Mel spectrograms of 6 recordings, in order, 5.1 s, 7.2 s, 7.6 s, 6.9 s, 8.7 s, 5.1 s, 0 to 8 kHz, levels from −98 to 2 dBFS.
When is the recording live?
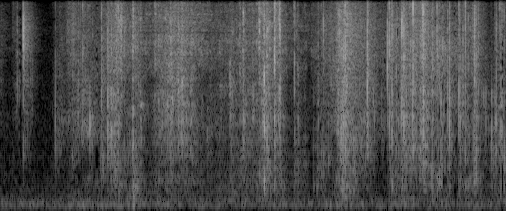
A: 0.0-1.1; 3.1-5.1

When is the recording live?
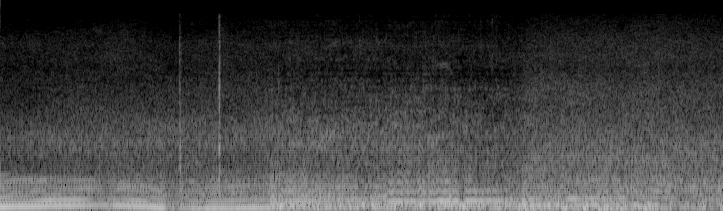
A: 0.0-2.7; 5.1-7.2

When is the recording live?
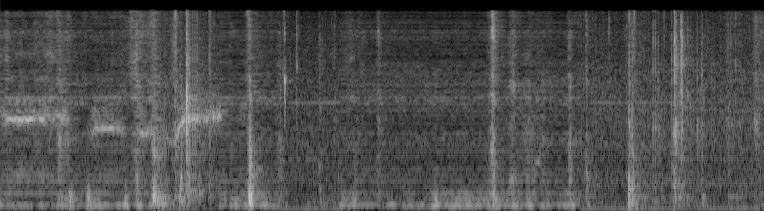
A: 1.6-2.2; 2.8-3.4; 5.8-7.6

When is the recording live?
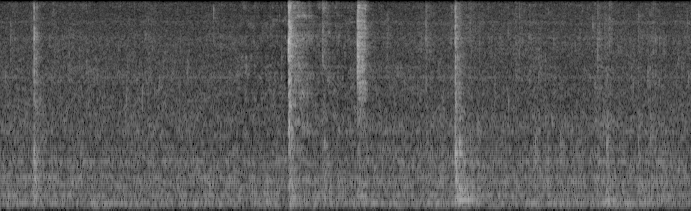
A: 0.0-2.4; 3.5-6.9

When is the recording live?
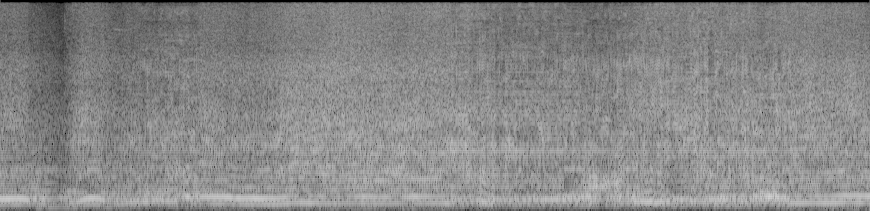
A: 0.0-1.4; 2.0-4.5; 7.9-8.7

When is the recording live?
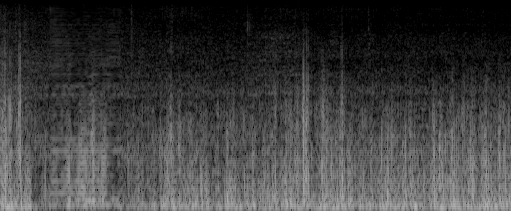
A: 0.0-0.5; 1.2-5.1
